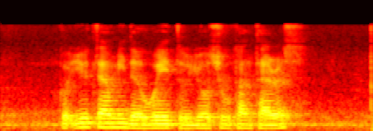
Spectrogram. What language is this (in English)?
English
